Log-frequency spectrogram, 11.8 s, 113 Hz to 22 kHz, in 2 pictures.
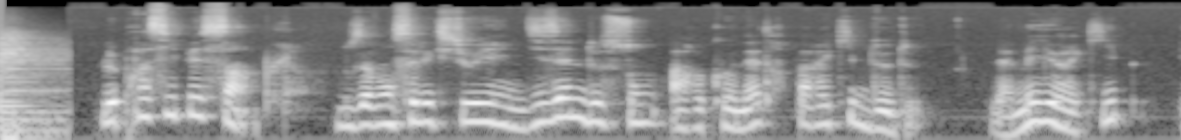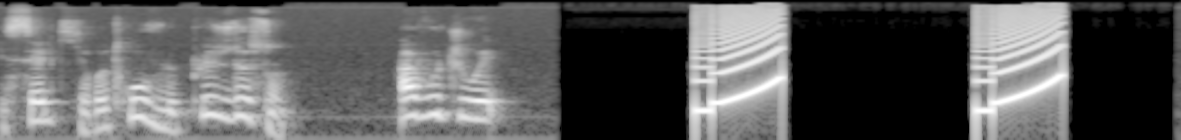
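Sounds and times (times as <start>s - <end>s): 
speech: 0.5s - 8.5s
video game jump sound effect: 9.4s - 9.8s, 10.8s - 11.2s.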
